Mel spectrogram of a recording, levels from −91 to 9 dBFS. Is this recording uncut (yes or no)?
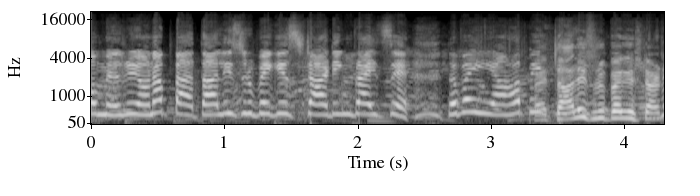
yes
